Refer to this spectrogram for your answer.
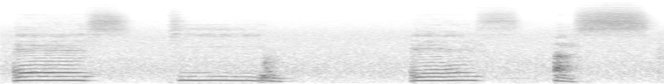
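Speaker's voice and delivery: "Espion" and "Espace" slowly, with a long held s; syllable demo. Shown as a demonstration. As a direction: stretch the first syllable "ès" in each word. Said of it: "la première syllabe, on dira S".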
